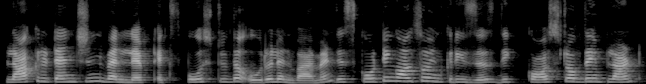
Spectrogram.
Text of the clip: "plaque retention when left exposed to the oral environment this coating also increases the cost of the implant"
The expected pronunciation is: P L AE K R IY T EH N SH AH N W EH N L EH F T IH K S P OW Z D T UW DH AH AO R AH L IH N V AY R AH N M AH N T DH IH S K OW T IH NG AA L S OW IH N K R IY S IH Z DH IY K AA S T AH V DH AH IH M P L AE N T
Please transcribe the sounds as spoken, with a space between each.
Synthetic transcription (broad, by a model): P L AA K R IY T EH N SH AH N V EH N L EH F T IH K S P OW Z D T UW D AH AO R AH L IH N V AY AH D M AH N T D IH S K OW T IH NG AA L S OW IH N K R IY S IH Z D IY K AA S T AH V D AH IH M P L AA N T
